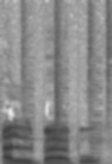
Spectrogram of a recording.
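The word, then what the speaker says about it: الباب: And introduce the definite article al-babu. So you pronounce the lam, means the door.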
